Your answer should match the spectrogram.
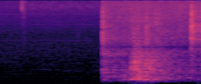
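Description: Near silence for about a second, then a sudden burst of knocking and rustling, loudest about half a second after it starts: handling and bumping noise picked up by a table microphone as a panellist stands and leans over the table.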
